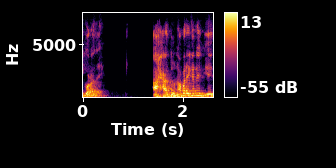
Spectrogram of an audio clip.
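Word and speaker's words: أَحَدٌ: হাফেশু কুলহু আল্লাহু তারপরে হামজা জবর আ হা জবর হা আহা ডাল দুই পেশ দুন আহাদুন এখানে আমরা যদি থেমে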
